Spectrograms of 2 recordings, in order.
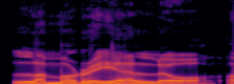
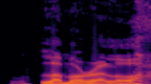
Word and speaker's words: Lamoriello: Lamoriello. Oh, no, the I is not pronounced, so Lamoriello.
